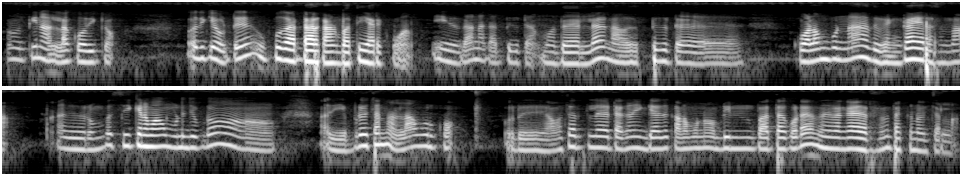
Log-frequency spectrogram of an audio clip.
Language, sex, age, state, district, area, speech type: Tamil, female, 60+, Tamil Nadu, Tiruvarur, urban, spontaneous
